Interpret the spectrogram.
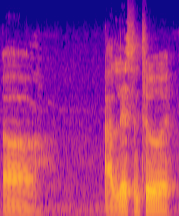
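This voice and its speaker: Deep-voiced older Louisiana man, roomy sound. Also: steady tone, a little mellow, highs cut off. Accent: Louisiana Southern US. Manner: unhurried, folksy, with frequent "man" and "you know". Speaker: interview guest, music promoter. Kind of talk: casual reminiscing interview.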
